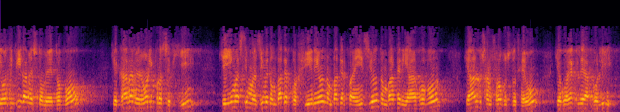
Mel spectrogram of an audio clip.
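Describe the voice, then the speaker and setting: A man's voice: on the high side, roomy sound, long reverb tail, poor audio. An older man with a Cypriot Greek accent, a bishop preaching a sermon and retelling stories, acting out the quoted dialogue. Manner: storytelling, acts out quoted dialogue. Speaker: Orthodox metropolitan bishop.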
